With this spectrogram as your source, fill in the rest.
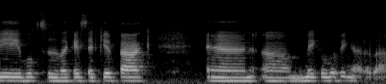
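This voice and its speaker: A woman with an American accent talks in a fairly low pitch with a dark, mellow tone. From US Southwest (Phoenix, Arizona). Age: 30s. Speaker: social worker / workforce development professional. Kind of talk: casual podcast interview. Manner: fast; hesitant, many fillers.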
